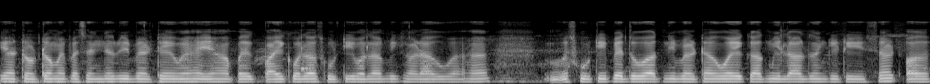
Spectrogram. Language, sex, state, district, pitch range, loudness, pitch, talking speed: Hindi, male, Chhattisgarh, Kabirdham, 125-130 Hz, -17 LUFS, 130 Hz, 220 wpm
